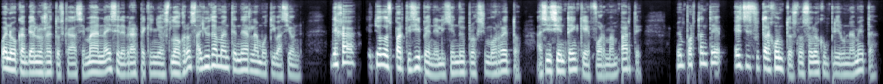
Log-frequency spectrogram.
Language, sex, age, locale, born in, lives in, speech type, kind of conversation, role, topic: Spanish, male, 25-29, es-MX, Mexico, Mexico, read, expert-assistant, expert, ¿Qué nuevas ideas podríamos probar para ayudar a las personas a cuidar su salud desde casa?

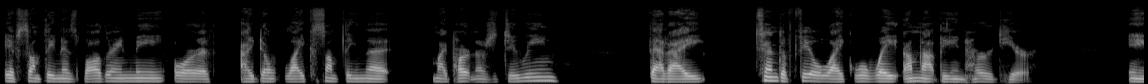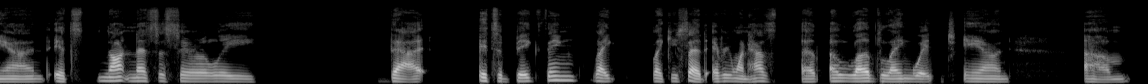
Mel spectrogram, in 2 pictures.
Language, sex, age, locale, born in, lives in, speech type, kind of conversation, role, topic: English, female, 55-59, en-US, United States, United States, conversation, unstructured, none, How can you learn from past relationships while staying open and free of emotional baggage?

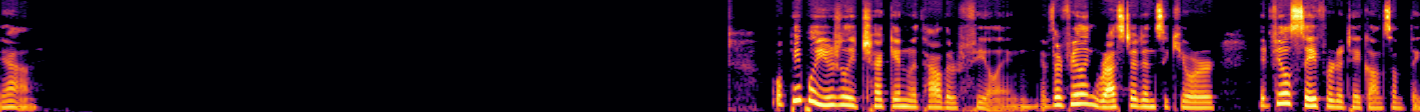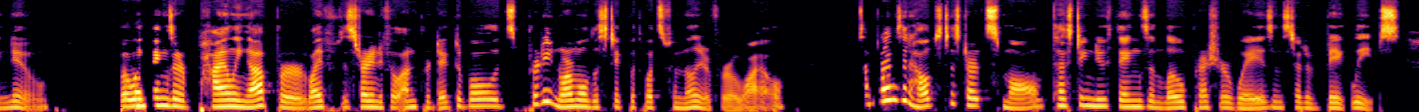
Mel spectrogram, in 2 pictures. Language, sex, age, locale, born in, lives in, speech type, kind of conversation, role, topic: English, female, 35-39, en-US, United States, United States, read, expert-assistant, expert, What makes people want to explore the unknown?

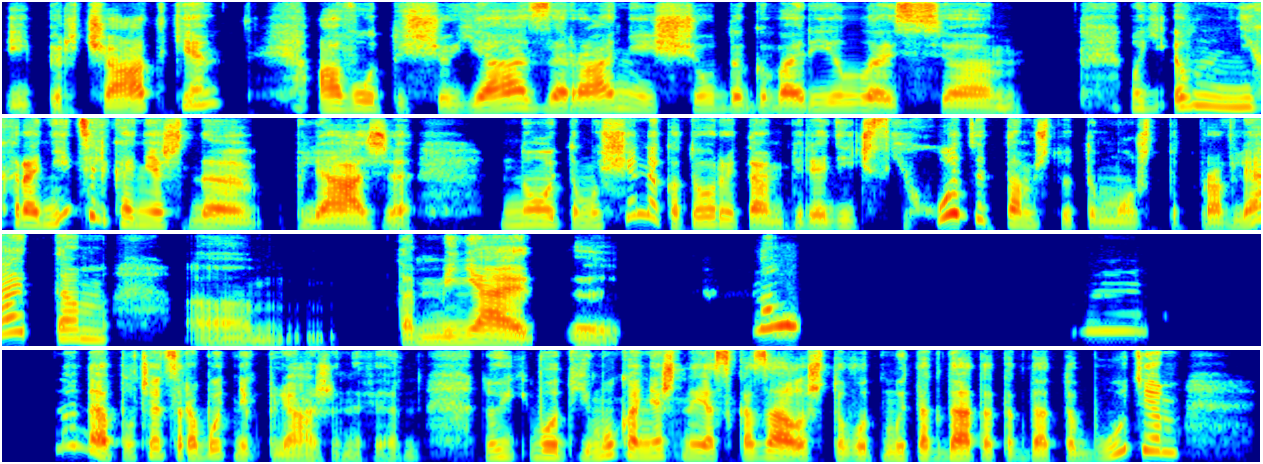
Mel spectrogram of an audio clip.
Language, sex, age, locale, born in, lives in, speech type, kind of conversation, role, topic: Russian, female, 35-39, ru-RU, Russia, United States, conversation, podcast, guest, Как вовлечь соседей в уборку местных лесопарков и пляжей?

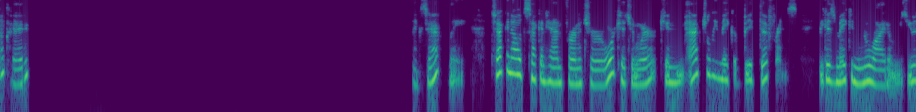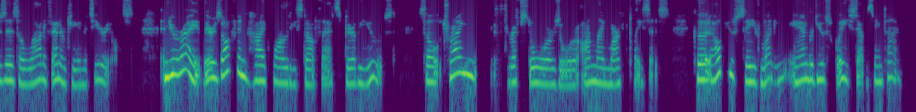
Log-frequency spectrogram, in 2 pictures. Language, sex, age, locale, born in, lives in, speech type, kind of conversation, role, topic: English, male, 25-29, en-US, Jamaica, United States, read, expert-assistant, expert, Why is it important to reduce our carbon footprint?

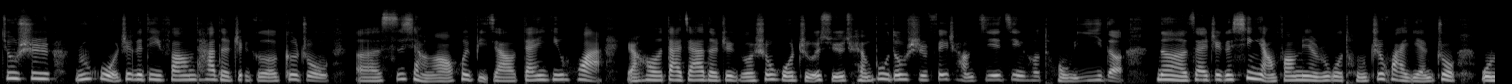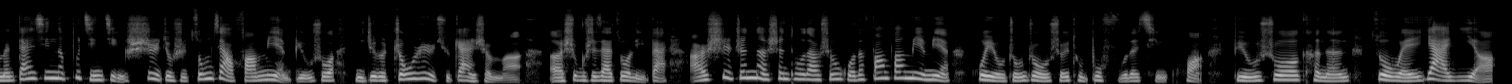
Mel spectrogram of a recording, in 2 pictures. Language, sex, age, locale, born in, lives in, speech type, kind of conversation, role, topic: Chinese, female, 30-34, zh-CN, China, United States, conversation, advice, user, 配偶或家人对搬迁决策有强烈分歧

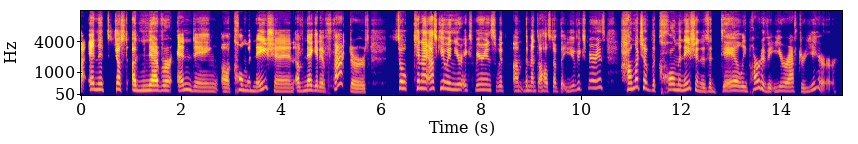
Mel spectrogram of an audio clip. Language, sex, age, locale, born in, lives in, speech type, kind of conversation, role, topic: English, female, 60-64, en-US, United States, United States, conversation, unstructured, none, How do I talk to people about mental health naturally?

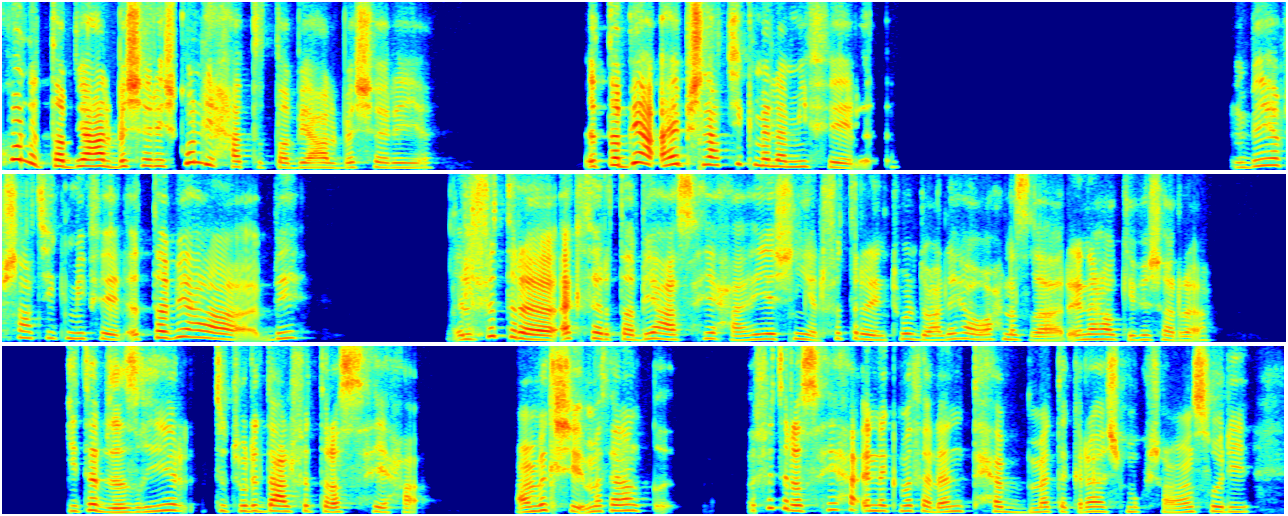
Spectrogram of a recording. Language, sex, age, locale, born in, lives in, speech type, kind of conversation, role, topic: Arabic, female, 25-29, ar-TN, Tunisia, Portugal, conversation, unstructured, none, هل الخوف ممكن يبقى دافع للتغيير؟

